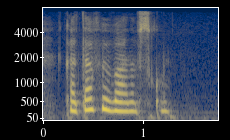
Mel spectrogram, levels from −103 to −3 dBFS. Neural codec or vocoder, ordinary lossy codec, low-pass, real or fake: none; MP3, 64 kbps; 7.2 kHz; real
